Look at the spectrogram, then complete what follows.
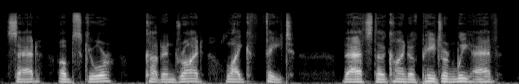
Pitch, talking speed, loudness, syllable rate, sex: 120 Hz, 150 wpm, -19 LUFS, 4.5 syllables/s, male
